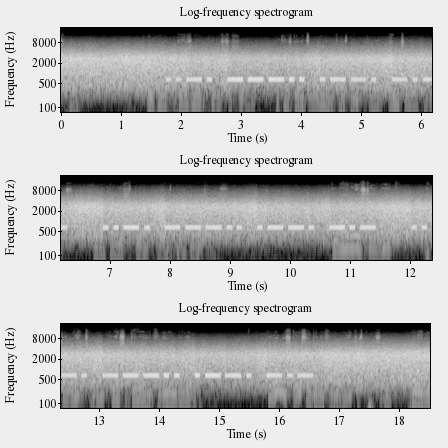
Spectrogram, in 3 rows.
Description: Morse code, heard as a keyed tone, machine-sent, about 14 wpm, 690 Hz, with radio static and speech in English. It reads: F8PK F8PK F8PK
